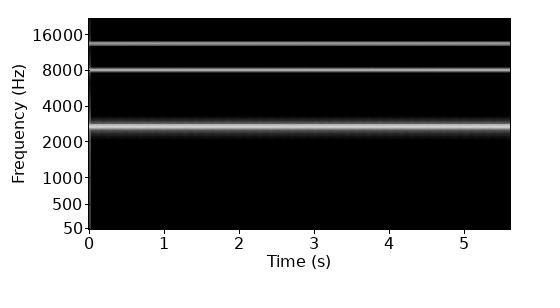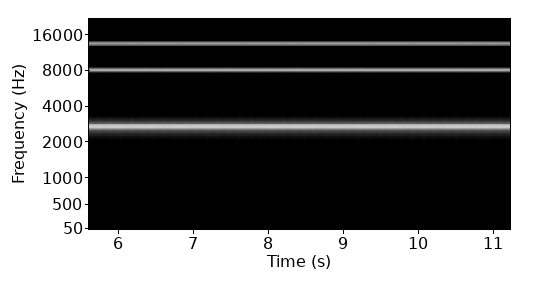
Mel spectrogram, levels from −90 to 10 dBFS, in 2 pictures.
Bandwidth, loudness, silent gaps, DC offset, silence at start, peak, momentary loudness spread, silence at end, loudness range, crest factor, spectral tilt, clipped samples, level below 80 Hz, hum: 14 kHz; -6 LUFS; none; under 0.1%; 0 s; -6 dBFS; 0 LU; 0 s; 0 LU; 2 dB; 16 dB/octave; under 0.1%; under -90 dBFS; none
